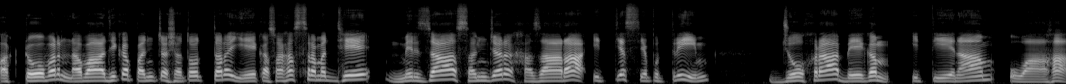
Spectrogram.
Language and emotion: Sanskrit, neutral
